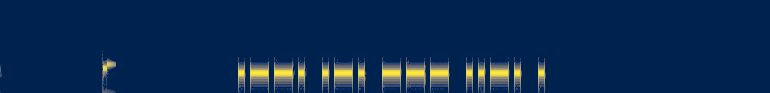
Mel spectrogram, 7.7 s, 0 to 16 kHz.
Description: Morse code, heard as a keyed tone, about 20 wpm, 700 Hz. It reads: PROFE
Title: Build A Word - 5 Letters At A Time - 10-Letter Words - 20wpm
